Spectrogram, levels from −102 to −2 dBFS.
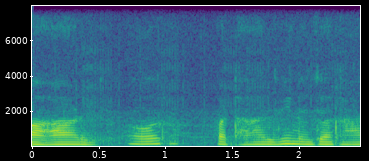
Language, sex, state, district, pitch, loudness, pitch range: Chhattisgarhi, male, Chhattisgarh, Rajnandgaon, 135 Hz, -20 LUFS, 130-150 Hz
